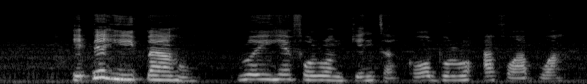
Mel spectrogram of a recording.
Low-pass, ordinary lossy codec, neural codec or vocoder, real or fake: 10.8 kHz; AAC, 64 kbps; none; real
